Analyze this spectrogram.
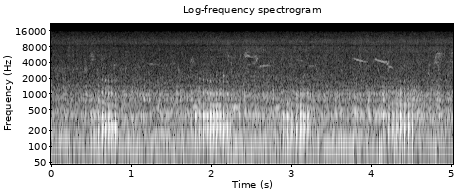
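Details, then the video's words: Fallow deer during the 2021 rut in a small game enclosure in Bohemian Paradise, Czech Republic: a series of deep, hoarse, pulsing groans, four bursts spaced about a second apart, with faint bird chirps above. "Z dančí říje 2021 Dama dama"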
